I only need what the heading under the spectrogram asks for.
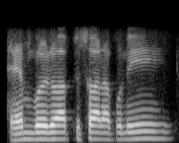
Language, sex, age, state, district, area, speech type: Assamese, male, 30-45, Assam, Biswanath, rural, conversation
